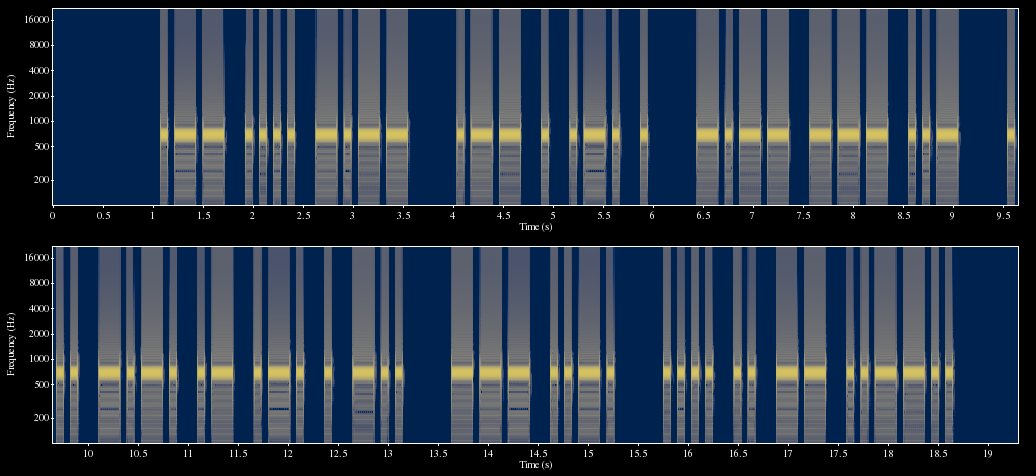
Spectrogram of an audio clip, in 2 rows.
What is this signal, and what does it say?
Morse code, heard as a keyed tone, about 17 wpm, 700 Hz. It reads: WHY WERE YOU SCARED OF HIM?
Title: Sentences from Top 1000 Words - Review Part 4 - 17wpm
